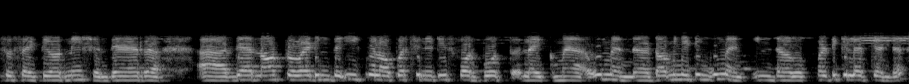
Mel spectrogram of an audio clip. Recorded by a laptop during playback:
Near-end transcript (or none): none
